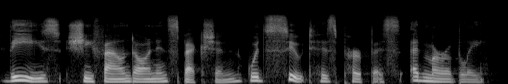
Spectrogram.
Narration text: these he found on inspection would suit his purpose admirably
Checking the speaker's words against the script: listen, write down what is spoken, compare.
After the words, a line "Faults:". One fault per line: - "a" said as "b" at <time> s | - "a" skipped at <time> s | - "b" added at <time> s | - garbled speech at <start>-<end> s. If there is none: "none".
these she found on inspection would suit his purpose admirably
Faults:
- "he" said as "she" at 0.7 s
